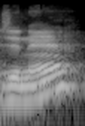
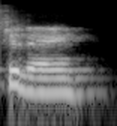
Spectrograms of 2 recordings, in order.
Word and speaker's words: Janae: Is it Janae? Is that how you say it? Janae? Almost. It's Janae.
